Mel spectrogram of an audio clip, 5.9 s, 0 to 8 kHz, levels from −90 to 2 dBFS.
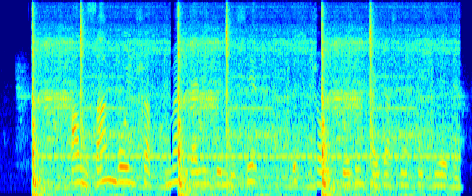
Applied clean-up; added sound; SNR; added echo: none; Printer; -3 dB; none.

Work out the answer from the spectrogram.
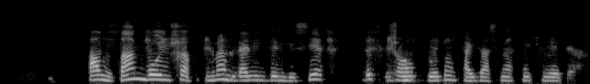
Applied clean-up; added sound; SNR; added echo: neural mask model Resemble Enhance denoiser.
